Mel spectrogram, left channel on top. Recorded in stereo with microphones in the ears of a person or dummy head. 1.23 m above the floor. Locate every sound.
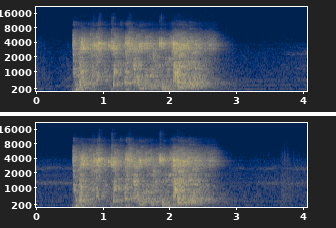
0.6 s a splash: 5° left (ahead or behind), 1.3 m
